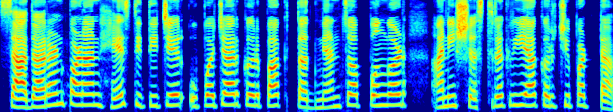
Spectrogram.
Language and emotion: Goan Konkani, neutral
